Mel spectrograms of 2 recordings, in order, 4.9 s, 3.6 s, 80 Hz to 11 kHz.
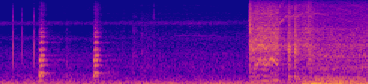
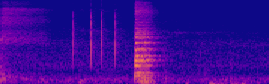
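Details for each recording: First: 2012 Dodge Ram 1500 Hemi, remote start enabled via AlphaOBD, triggered from the key fob with doors locked: two short horn chirps, a pause, then the starter cranks and the engine fires up; remote start working normally. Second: 2012 Dodge Ram 1500 Hemi, remote start enabled via AlphaOBD after new hood latch, truck on lift after sitting a few hours: fob clicks, then only one horn chirp and no cranking; remote start still not engaging.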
